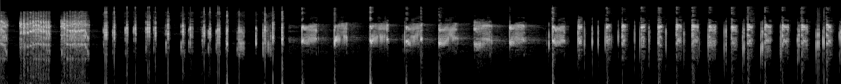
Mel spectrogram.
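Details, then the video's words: Swiftlet roosting lure: two long raspy buzzes open a dense train of clicks and twangy chirps, which repeat rapidly in an even rhythm to the end. "SUARA BURUNG WALET PANGGIL INAP"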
